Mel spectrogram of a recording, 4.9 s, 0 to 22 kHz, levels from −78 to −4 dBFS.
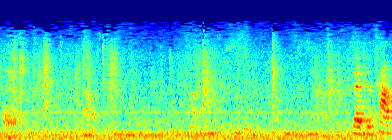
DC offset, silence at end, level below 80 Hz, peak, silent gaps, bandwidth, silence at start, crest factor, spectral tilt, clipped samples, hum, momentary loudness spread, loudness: under 0.1%; 0 s; -28 dBFS; 0 dBFS; none; 12 kHz; 0 s; 18 dB; -5 dB/octave; under 0.1%; none; 7 LU; -19 LUFS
